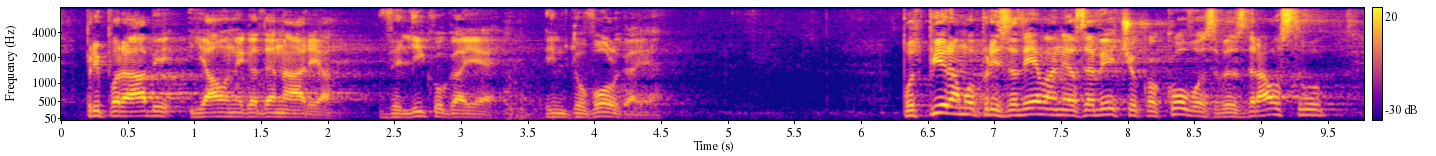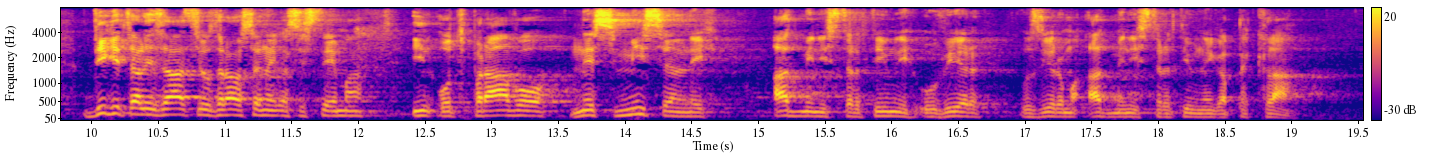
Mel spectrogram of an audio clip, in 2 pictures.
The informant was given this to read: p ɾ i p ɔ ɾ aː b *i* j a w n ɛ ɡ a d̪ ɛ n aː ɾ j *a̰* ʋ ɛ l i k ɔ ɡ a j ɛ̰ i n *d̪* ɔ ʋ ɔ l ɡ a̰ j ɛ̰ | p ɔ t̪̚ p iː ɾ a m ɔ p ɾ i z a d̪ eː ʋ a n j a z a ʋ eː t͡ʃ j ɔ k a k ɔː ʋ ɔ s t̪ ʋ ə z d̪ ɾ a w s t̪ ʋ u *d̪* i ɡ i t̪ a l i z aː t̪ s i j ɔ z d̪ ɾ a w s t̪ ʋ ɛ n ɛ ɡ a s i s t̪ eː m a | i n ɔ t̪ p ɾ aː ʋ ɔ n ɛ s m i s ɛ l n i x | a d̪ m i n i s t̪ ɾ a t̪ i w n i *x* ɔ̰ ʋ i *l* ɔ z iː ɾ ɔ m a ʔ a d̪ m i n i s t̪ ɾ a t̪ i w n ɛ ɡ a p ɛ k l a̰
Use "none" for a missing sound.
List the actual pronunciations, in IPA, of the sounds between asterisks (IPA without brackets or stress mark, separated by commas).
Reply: i, a̰, d̪, d̪, x, ɾ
